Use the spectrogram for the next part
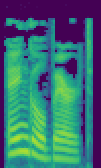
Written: englbehrt

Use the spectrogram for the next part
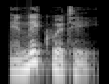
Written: iniquity

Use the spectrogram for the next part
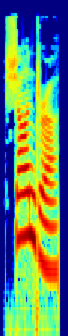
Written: shaundre

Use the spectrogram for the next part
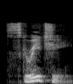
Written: screechy

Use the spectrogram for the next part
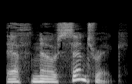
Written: ethnocentric

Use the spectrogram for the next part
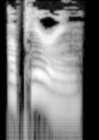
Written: appearing

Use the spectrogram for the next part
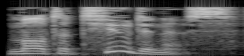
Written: multitudinous

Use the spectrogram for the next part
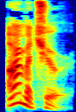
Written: armature

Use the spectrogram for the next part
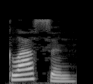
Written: glassen

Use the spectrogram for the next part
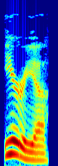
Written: iria

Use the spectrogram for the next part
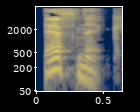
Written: ethnic

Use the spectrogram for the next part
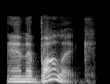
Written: anabolic

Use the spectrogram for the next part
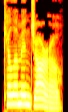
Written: kilimanjaro

